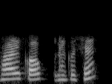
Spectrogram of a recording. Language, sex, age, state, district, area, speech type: Assamese, female, 30-45, Assam, Biswanath, rural, conversation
